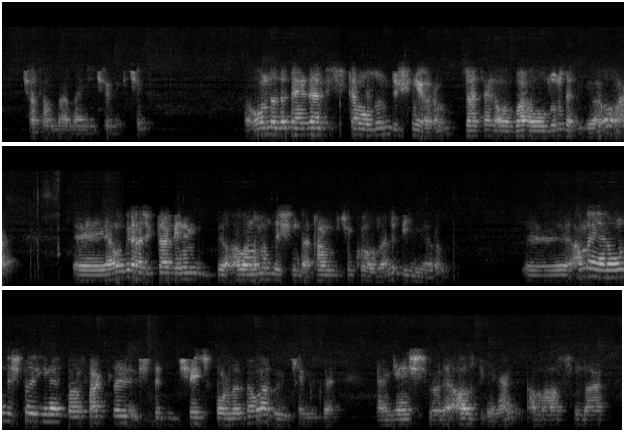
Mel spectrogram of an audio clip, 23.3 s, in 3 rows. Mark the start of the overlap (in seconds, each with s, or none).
none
